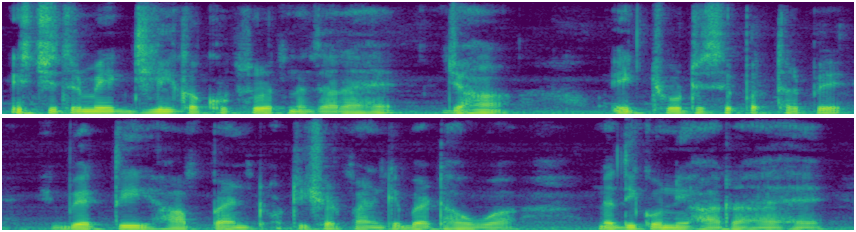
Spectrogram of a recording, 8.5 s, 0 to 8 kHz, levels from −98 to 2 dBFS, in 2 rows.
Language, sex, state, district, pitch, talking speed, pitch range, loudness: Hindi, male, Jharkhand, Ranchi, 110 Hz, 195 wpm, 105-110 Hz, -19 LUFS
